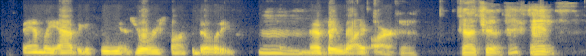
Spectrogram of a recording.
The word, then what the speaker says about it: Fayr: And yeah, it's spelled again Fayr. The acronym stands. Obviously, it's about being fair, but family advocacy is your responsibility. Fayr.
